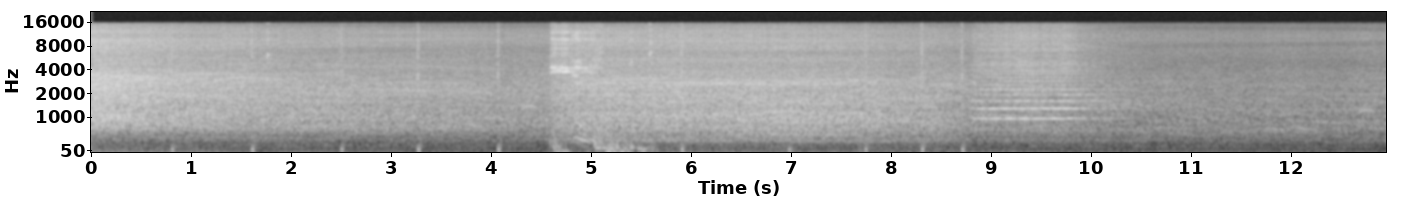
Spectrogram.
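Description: A crowd roars in a large arena and quiets down.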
